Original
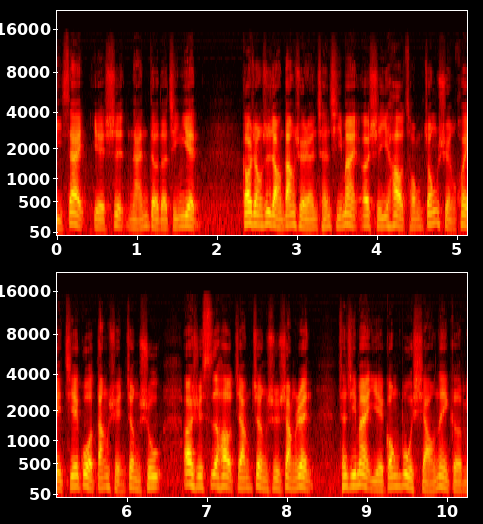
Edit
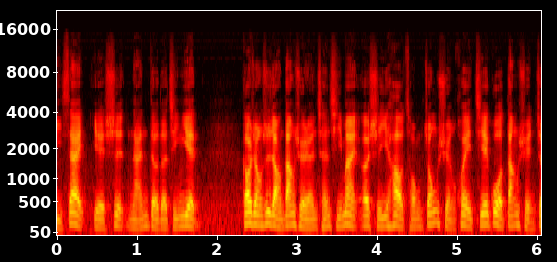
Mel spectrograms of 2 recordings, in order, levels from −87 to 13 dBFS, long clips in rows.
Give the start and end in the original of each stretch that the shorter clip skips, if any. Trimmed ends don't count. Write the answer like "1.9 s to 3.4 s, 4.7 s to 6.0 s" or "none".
none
